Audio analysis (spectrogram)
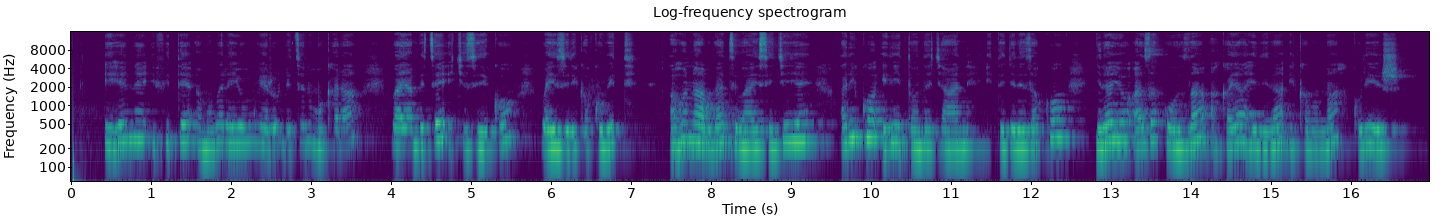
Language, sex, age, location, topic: Kinyarwanda, female, 25-35, Huye, agriculture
